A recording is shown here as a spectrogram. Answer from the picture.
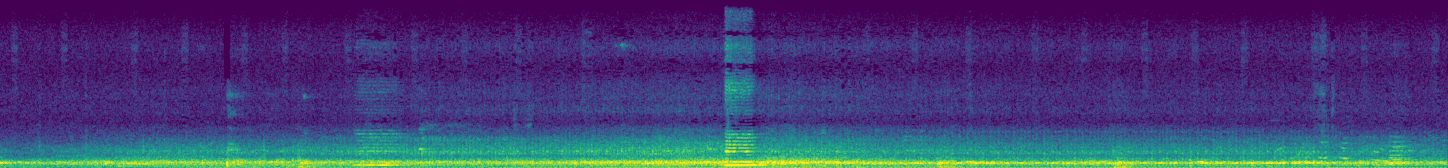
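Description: Street traffic hum with two short vehicle horn toots, one about four seconds in and a louder one about seven seconds in.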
